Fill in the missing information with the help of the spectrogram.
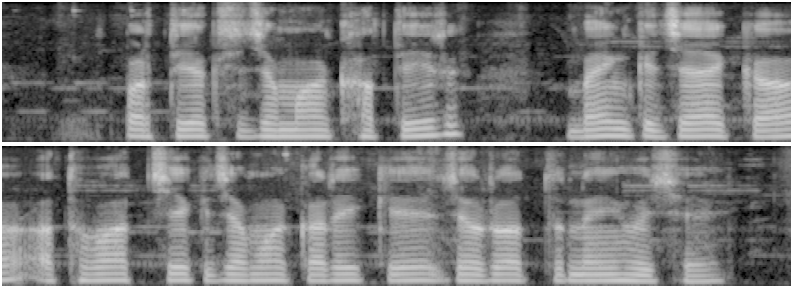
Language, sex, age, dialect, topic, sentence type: Maithili, male, 51-55, Eastern / Thethi, banking, statement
